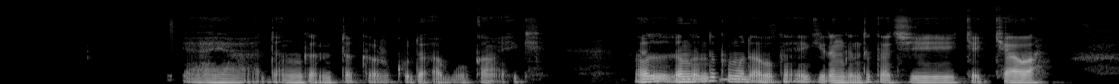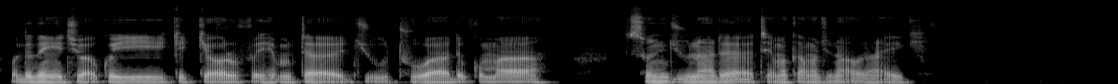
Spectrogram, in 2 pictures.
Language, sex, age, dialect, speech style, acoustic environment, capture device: Hausa, male, 25-34, Nigeria - Kano, happy, silence, mobile / Linux / Chrome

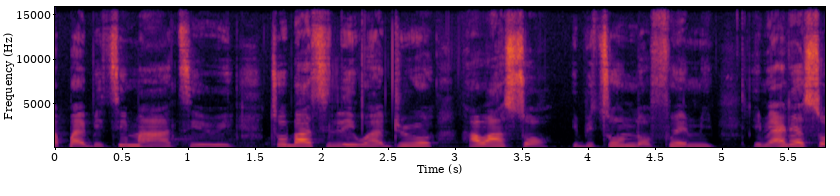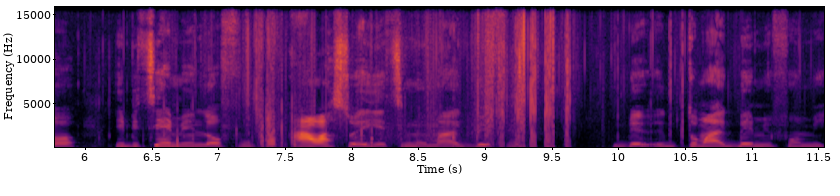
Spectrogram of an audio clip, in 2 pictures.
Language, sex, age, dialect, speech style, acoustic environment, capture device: Yoruba, female, 25-34, Nigeria - Ibadan, relaxed; focused, nature; silence, mobile / macOS / Safari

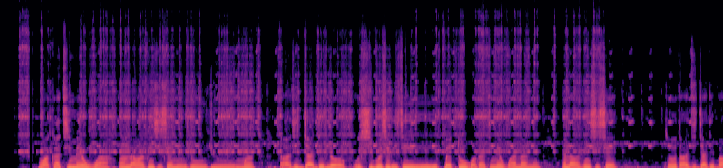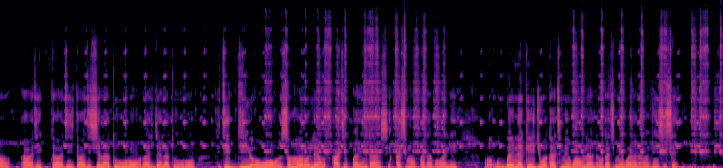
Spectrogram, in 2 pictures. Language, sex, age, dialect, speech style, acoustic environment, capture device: Yoruba, male, 25-34, Nigeria - Nigerian Standard, anxious, nature, mobile / Linux / Chrome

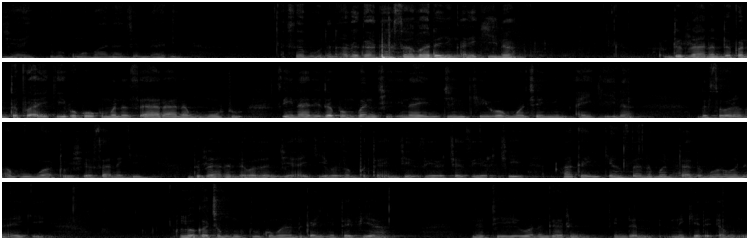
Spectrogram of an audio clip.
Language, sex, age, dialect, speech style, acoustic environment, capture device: Hausa, male, 25-34, Nigeria - Nigerian Standard, relaxed; tired; focused; stressed, silence; nature, mobile / Linux / Chrome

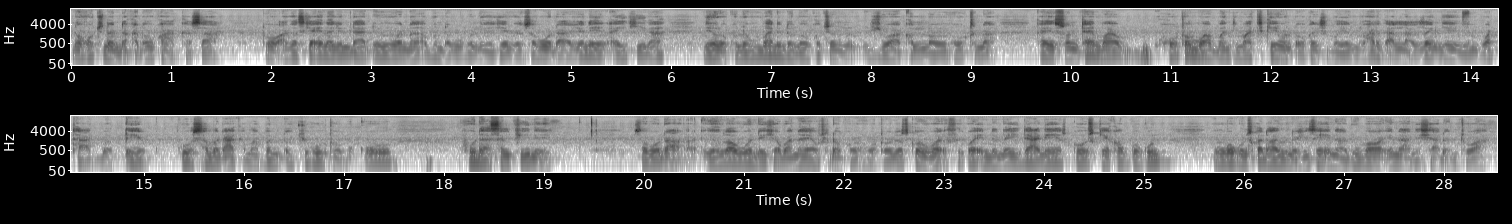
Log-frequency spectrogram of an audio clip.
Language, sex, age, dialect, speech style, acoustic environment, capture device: Hausa, male, 35-44, Nigeria - Nigerian Standard, happy, nature, mobile / Linux / Chrome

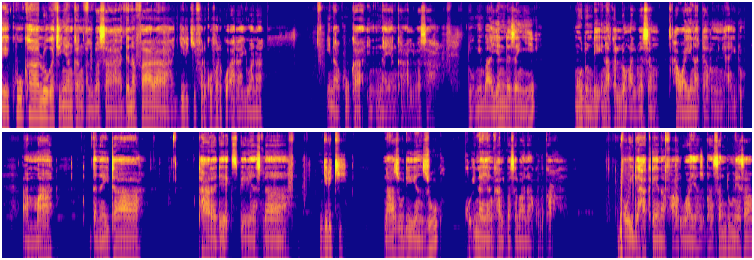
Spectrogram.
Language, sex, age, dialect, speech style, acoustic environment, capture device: Hausa, male, 25-34, Nigeria - Kano, relaxed, nature, mobile / Linux / Chrome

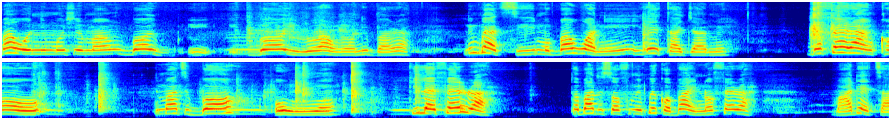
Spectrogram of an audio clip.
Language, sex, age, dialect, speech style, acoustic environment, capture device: Yoruba, female, 35-44, Nigeria - Ibadan, relaxed; focused; stressed, nature; silence, mobile / Linux / Chrome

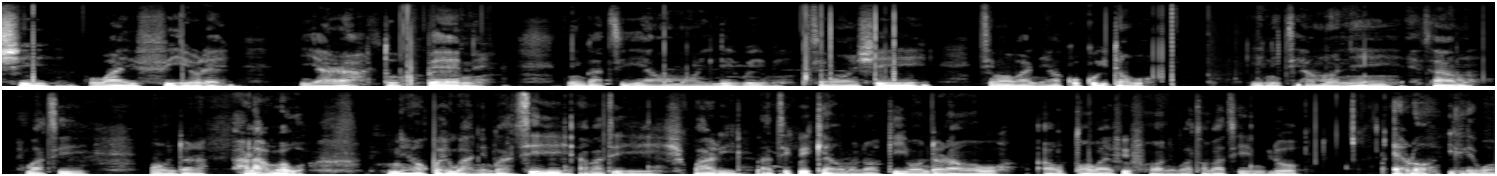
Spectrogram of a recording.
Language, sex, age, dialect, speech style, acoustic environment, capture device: Yoruba, male, 35-44, Nigeria - Ibadan, tired, people talking, mobile / Linux / Chrome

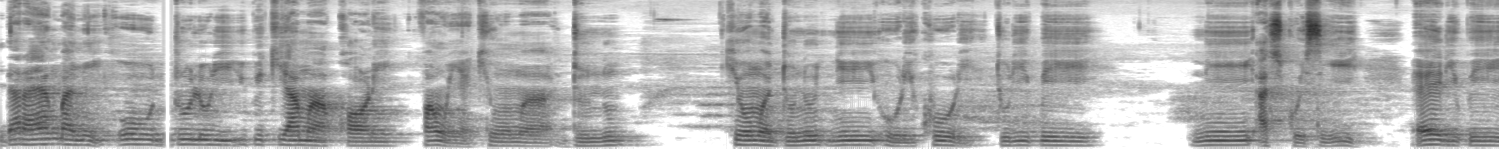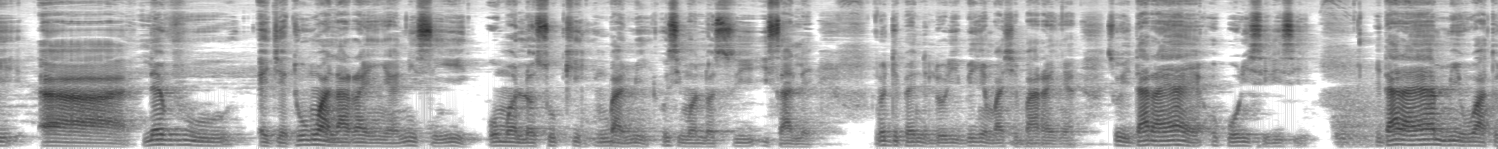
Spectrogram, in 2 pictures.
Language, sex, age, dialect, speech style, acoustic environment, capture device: Yoruba, male, 35-44, Nigeria - Lagos Yoruba, focused, silence, mobile / Linux / Chrome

